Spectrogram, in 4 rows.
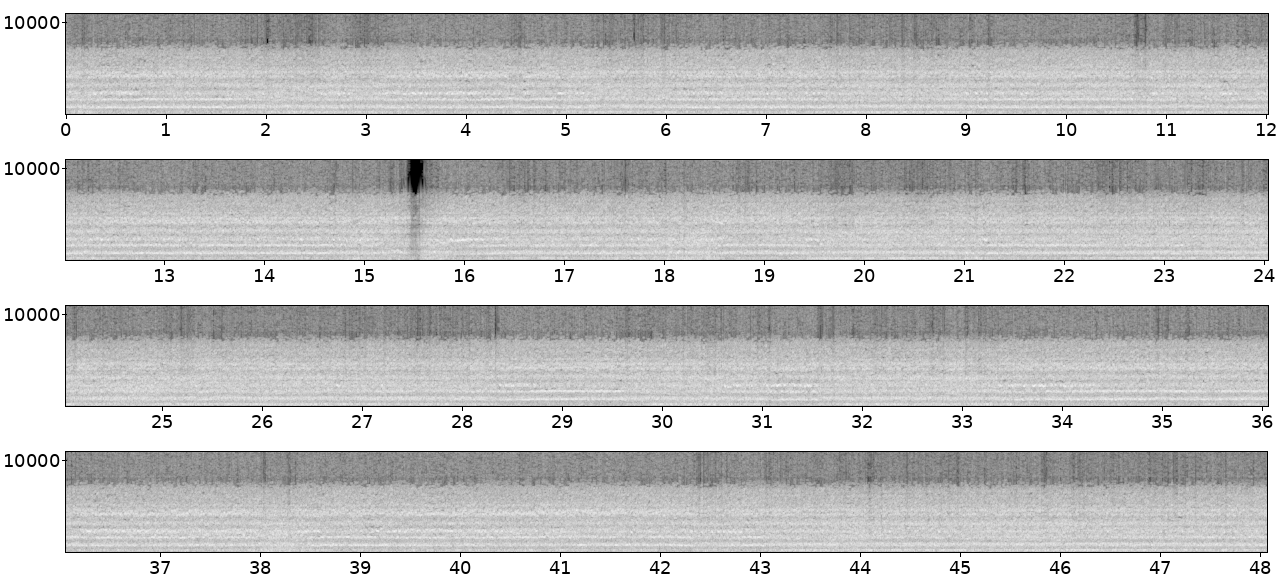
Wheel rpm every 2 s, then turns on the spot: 230, 220, 230, 230, 230, 230, 230, 180, 220, 230, 230, 230, 210, 230, 230, 220, 220, 230, 210, 220, 220, 220, 220, 230.
none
